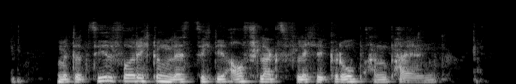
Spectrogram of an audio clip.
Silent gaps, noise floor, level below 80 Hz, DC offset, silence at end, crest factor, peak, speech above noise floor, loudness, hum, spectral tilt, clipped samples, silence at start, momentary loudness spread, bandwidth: none; -49 dBFS; -56 dBFS; under 0.1%; 0.8 s; 14 dB; -4 dBFS; 31 dB; -19 LUFS; none; -8.5 dB/octave; under 0.1%; 0.1 s; 9 LU; 7.6 kHz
